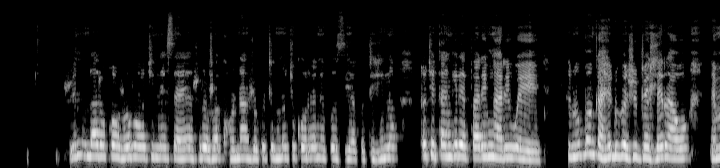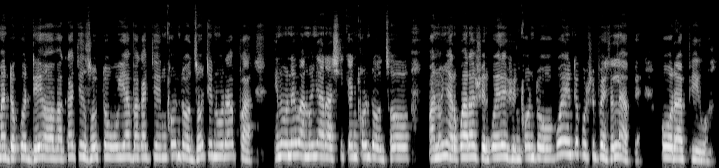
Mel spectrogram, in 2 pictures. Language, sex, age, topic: Ndau, female, 36-49, health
